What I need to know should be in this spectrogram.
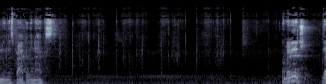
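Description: Trading cards slide and flick against each other in a hand.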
